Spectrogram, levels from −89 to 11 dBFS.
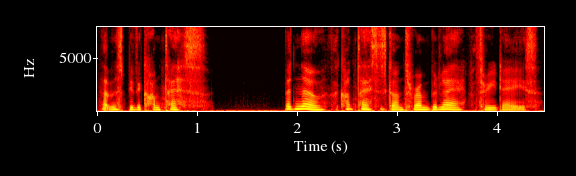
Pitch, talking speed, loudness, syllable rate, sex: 190 Hz, 215 wpm, -21 LUFS, 6.3 syllables/s, female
